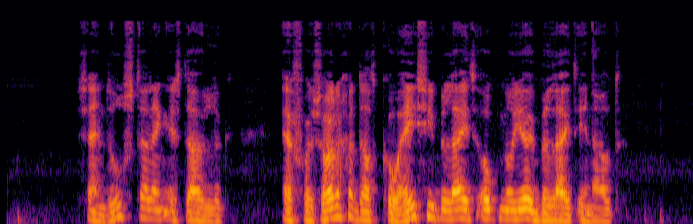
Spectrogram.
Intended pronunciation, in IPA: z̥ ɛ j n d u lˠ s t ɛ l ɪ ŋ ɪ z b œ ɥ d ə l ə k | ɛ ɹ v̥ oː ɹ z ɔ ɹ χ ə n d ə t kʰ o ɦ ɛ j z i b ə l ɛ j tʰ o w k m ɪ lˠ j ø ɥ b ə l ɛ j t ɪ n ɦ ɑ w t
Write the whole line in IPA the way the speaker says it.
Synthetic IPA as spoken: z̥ ɛ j n d u lˠ s t ɛ l ɪ ŋ ɪ z d œ ɥ d ə l ə k | ɛ ɹ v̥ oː ɹ z ɔ ɹ χ ə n d ɑ t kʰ o ɦ e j z i b ə l ɛ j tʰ o w k m ɪ lˠ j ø ɥ b ə l ɛ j t ɪ n ɦ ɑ w t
